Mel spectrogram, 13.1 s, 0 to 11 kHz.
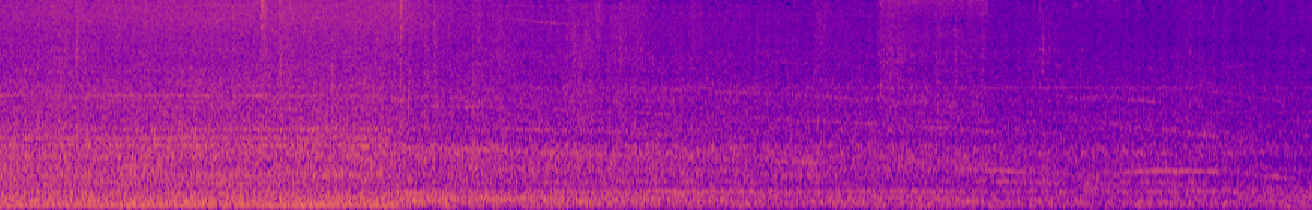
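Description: Volvo B10B bus engine heard from inside the saloon, pulling with a loud low drone; about four seconds in the engine note drops away abruptly and the bus runs on with a quieter rumble of road and drivetrain noise that fades gradually.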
